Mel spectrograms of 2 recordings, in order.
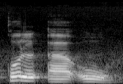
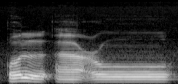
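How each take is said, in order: First: The final u vowel is short. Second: The final u vowel is held long. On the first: The speaker calls it wrong. "Kebiasaan orang membaca" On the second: The speaker calls it right. "u-nya panjang"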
